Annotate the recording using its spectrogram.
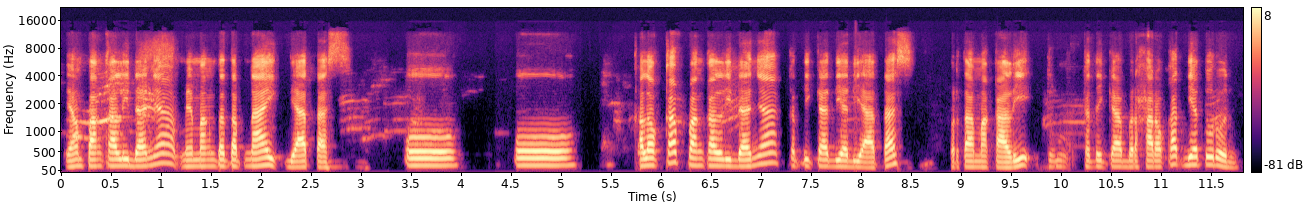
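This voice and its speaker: A man's voice: a little high, measured pace, darkish tone, no echo. A man teaching Quran recitation in an online class, patiently demonstrating each letter sound over and over. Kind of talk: online tajwid lesson.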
